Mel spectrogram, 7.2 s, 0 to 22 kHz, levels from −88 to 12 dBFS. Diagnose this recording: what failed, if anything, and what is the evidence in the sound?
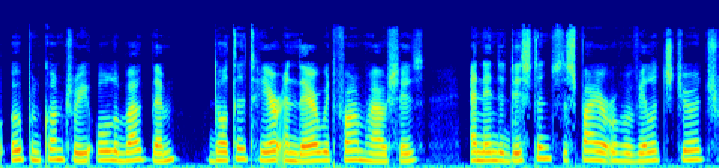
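Nothing failed in this recording.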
